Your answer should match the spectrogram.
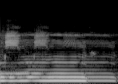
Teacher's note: آگے میم پر کسرہ ہے اور نون ساکن ہے، اور نون ساکن کے بعد حروف حلقی میں سے کوئی نہیں ہے تو اس پر غنہ بھی ہوگا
